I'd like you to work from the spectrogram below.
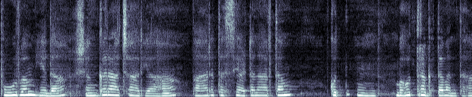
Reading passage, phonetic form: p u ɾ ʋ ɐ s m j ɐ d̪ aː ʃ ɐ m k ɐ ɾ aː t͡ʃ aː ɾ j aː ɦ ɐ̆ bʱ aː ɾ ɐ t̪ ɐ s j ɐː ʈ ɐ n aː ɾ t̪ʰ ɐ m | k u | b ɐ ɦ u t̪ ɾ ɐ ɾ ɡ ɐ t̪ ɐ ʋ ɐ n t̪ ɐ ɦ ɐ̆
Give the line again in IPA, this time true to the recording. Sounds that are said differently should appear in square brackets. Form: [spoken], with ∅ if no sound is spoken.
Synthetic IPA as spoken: p [uː] ɾ ʋ ɐ [∅] m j ɐ d̪ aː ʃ ɐ [ŋ] k ɐ ɾ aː t͡ʃ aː ɾ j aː ɦ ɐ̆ bʱ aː ɾ ɐ t̪ ɐ s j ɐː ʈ ɐ n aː ɾ t̪ʰ ɐ m | k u | b ɐ ɦ u t̪ ɾ ɐ [∅] ɡ ɐ t̪ ɐ ʋ ɐ n t̪ ɐ ɦ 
